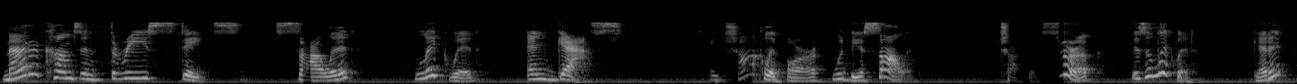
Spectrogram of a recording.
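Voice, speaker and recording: Woman as a patient, slow-spoken magic-school teacher. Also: on the high side, huge pitch swings, dull audio, a little hiss or hum, heavily acted. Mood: patient explaining. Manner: explanatory, questioning. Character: patient female magic-school teacher explaining science in storybook.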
